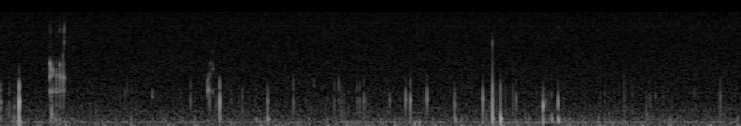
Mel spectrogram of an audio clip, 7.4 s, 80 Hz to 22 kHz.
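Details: Bowel sounds recorded after eating hotdogs following 10 hours with a completely empty stomach: frequent soft gurgles, squelches and clicks over a steady low hum during digestion.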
